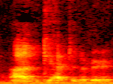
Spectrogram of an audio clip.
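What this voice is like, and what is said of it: Deep gritty character voice. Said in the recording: “the grittiest version possible ... I don't know how they make a deep voice in comics, but yeah, like that.”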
